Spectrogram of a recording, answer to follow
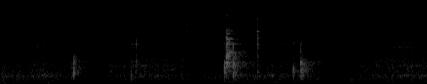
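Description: Near silence, broken by a few faint, soft scrapes of a block of mozzarella drawn across a handheld flat metal grater into a steel bowl. The clearest scrape comes a little past the middle.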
